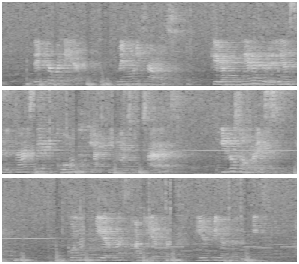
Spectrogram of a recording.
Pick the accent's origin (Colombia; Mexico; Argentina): Colombia; Chocó; El departamento de Chocó, en Ismila, donde yo crecí, la mayoría era poblacionada.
